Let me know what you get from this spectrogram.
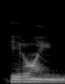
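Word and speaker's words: heroin: आपने, ड्रग्स, ये जो हीरोइन वगैरह है, नॉट हीरोइन, हीरोइन अलग होता है, इट्स हेरोइन, ठीक है। इसका जो प्रोनाउंसिएशन है वो थोड़ा सा लिटिल बिट अलग है, डिफरेंट है।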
